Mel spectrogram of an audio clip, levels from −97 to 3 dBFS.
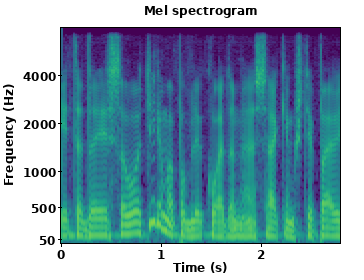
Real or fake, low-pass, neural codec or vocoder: fake; 7.2 kHz; codec, 16 kHz, 4.8 kbps, FACodec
